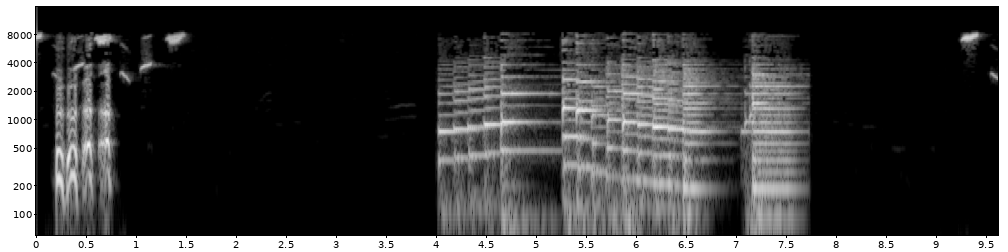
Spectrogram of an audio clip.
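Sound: bird chirping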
